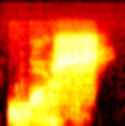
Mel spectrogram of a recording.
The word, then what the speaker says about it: washed: Berarti ed-nya nanti dibaca t doang. Jadi bacanya seperti ini. Washed.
